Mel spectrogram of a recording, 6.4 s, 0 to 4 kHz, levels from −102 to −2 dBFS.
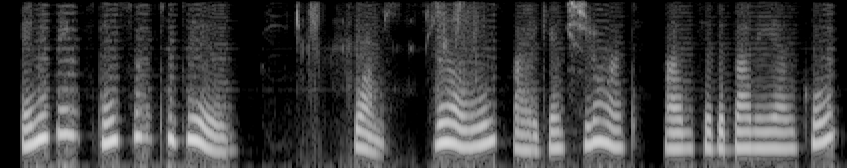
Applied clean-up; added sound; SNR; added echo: neural separator model SepFormer WHAMR!.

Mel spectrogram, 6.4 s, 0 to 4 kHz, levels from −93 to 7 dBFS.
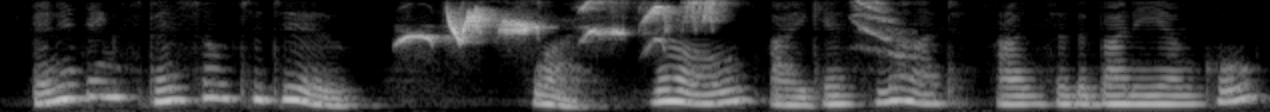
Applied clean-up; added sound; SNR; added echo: none; Bird; -2 dB; reverberation time 0.3 s.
